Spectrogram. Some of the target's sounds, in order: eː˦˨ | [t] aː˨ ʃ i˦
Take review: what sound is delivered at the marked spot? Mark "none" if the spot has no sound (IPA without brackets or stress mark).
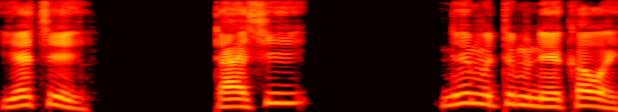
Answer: t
